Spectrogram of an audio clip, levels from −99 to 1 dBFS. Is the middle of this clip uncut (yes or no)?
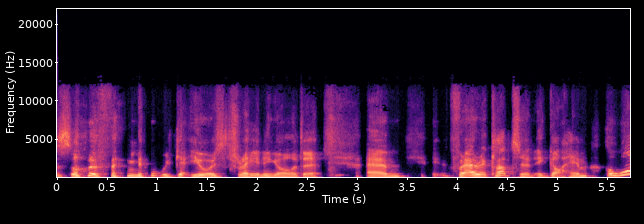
yes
